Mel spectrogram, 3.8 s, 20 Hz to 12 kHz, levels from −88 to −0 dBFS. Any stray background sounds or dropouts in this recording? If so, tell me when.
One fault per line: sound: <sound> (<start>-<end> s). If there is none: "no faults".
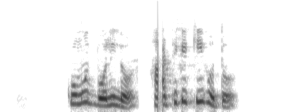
sound: dropout (2.0-2.0 s)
